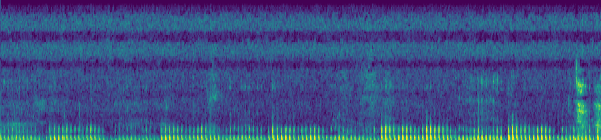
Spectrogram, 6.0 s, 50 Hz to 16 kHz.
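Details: Female F2 Savannah cat purring loudly at home, excited as her owner returns from work, kneading a leopard-print pillow; deep rumbling purr in steady pulses, each phase lasting roughly half a second to a second, with soft rustling.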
